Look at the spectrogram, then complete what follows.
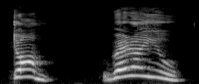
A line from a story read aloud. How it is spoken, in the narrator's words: Aunt Polly shouted angrily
